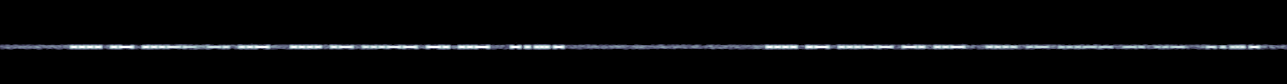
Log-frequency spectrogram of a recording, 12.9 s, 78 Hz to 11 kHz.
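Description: Morse code (CW) received by a SunSDR2 DX transceiver on the 20 m band: a keyed tone near 700 Hz in two runs of dits and dahs with a pause of about two seconds in between, over the faint hiss of the narrow CW filter. The decoder reads it as a station sending the callsign HA3NU.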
